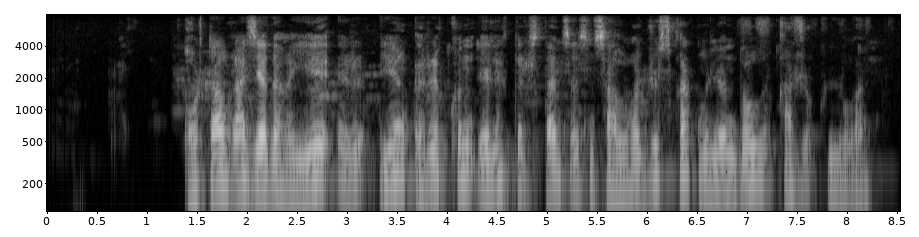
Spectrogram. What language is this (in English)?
Kazakh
